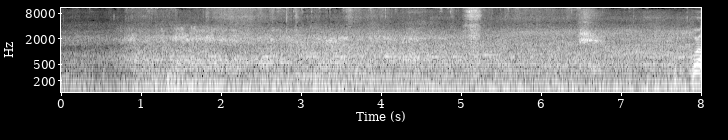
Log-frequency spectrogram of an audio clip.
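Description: Steady vehicle rumble with a faint low hum, starting about a second in, with a couple of brief rustles in dry grass near the middle.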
